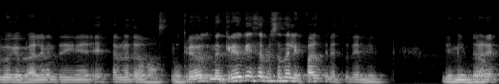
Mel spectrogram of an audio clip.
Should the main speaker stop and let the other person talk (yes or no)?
no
